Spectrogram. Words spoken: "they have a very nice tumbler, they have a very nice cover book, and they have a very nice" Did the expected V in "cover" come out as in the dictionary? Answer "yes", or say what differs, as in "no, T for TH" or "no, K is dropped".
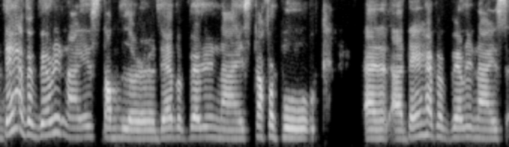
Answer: no, F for V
